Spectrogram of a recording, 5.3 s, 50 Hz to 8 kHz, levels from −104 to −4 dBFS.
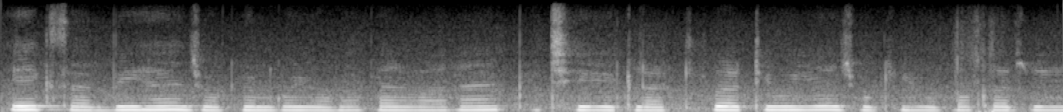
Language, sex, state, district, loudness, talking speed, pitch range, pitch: Hindi, female, Delhi, New Delhi, -17 LUFS, 235 wpm, 225-245 Hz, 230 Hz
